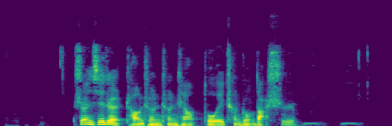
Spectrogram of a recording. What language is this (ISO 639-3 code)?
zho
